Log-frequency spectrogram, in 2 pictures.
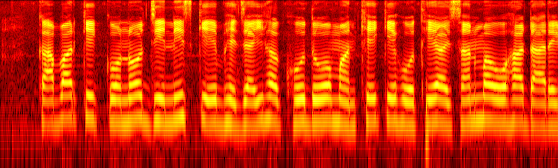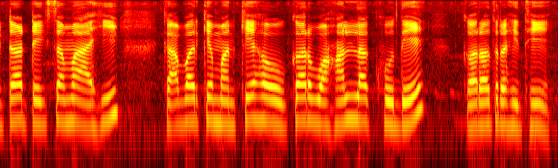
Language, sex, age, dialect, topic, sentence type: Chhattisgarhi, male, 18-24, Eastern, banking, statement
